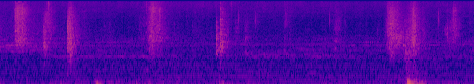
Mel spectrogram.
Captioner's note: footsteps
